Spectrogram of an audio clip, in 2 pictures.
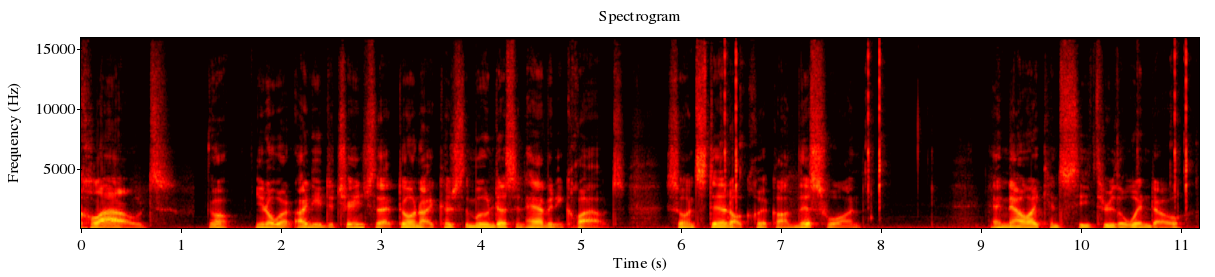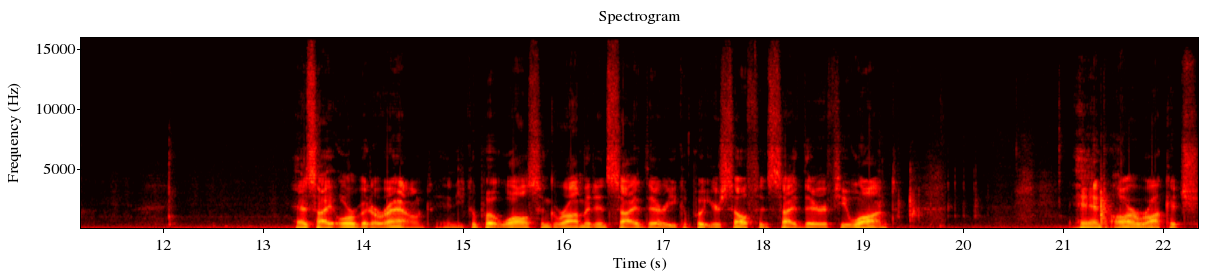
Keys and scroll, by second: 10.3 space.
